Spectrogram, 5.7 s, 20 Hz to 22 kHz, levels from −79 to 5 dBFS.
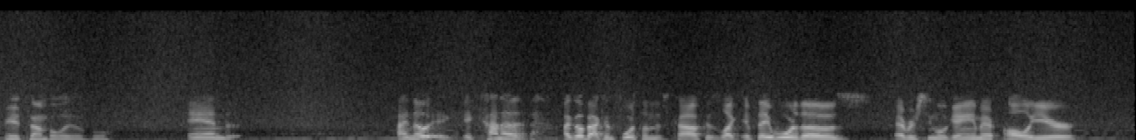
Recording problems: wrong speed and pitch; too fast and too high; 1.6 times normal speed
high frequencies cut off; noticeable; nothing above 7.5 kHz
hiss; faint; throughout; 20 dB below the speech

